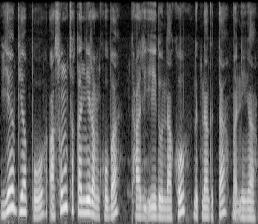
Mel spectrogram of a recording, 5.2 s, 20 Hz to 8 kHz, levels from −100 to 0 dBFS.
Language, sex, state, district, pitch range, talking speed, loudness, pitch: Garo, male, Meghalaya, West Garo Hills, 125-180 Hz, 95 wpm, -16 LUFS, 135 Hz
